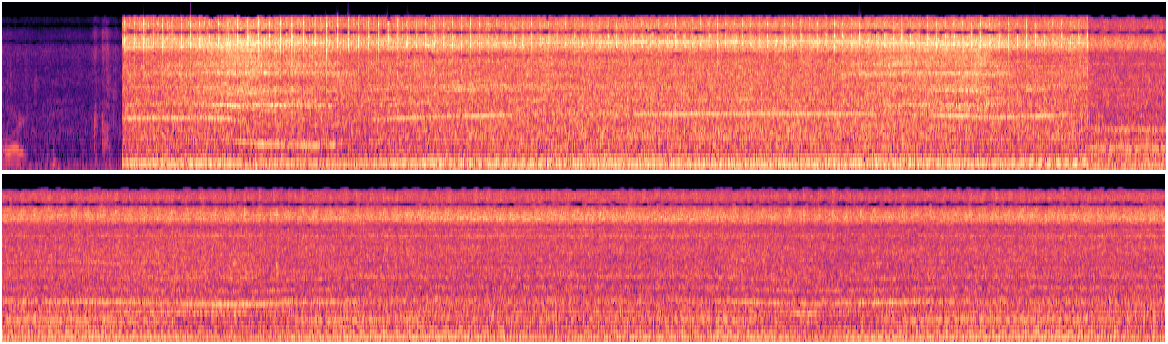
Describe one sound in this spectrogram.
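An engine runs steadily with a high whine.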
